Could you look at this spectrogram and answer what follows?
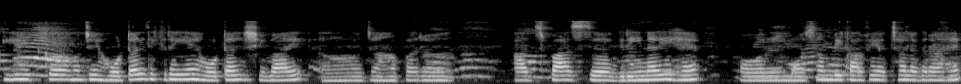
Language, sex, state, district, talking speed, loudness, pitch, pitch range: Hindi, female, Madhya Pradesh, Dhar, 160 wpm, -15 LUFS, 205 Hz, 195-225 Hz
